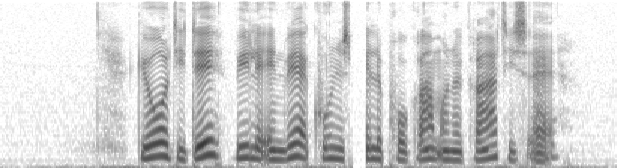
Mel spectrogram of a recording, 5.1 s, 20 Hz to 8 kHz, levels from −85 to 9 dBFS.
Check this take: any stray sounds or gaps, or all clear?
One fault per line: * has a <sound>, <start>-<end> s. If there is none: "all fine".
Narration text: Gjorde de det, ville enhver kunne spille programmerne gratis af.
* has a dropout, 2.9-3.0 s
